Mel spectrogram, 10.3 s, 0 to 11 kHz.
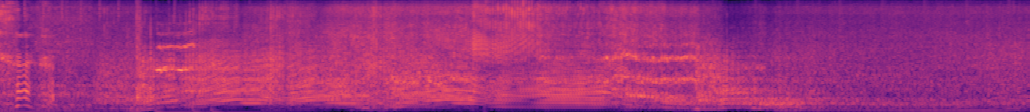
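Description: Dodge Charger's built 392 Hemi V8, stroked to 426, revving up and falling back over and over as it spins its rear tyres doing donuts, with tyre noise under it. The revs rise and fall about once a second from a second and a half in, then settle into a steadier, lower drone near the end.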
